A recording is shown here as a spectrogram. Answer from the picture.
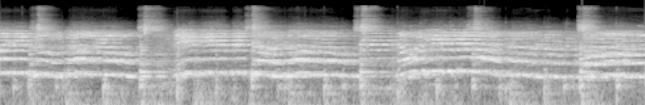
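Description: Schoolgirls' voices singing a song together, with long held notes, over a regular cymbal-like clash about every second and a half.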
